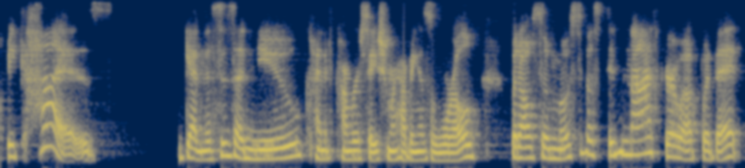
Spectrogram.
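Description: On a muffled recording, a consent educator with a lowish voice is interviewed as a podcast guest. She explains her points with animation, performing the voices of the people she quotes.

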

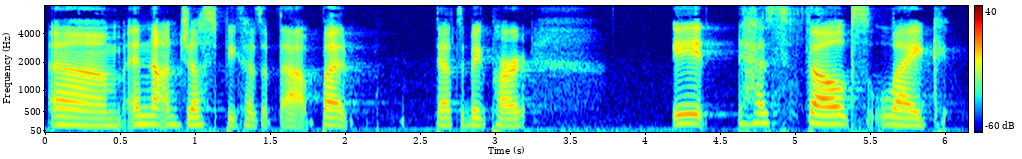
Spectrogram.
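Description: A young American woman speaks slowly in a lowish, smooth, steady voice as she tells a personal story in relaxed conversation. She rambles, leans hard on "like" and "um," and frequently restarts her sentences.

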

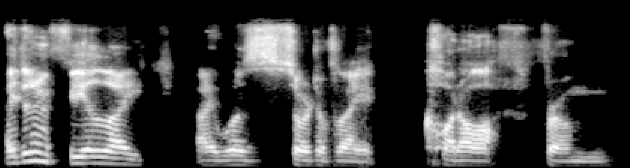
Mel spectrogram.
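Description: A man's voice: on the low side, animated, slow pace, no room sound. Man, young adult, Hungarian accent, native Hungarian speaker, casual interview guest, hesitant, many restarts. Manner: hesitant, searching for words, frequent restarts.

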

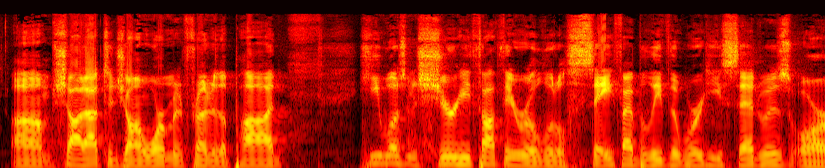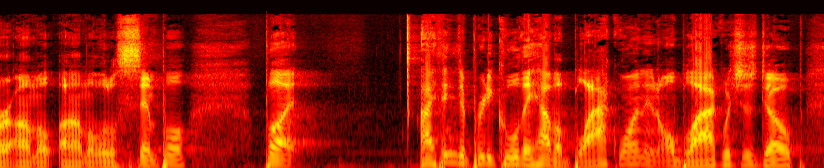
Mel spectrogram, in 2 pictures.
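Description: A young man hosts a casual football podcast in a chatty way, full of ums and restarts. He has an everyday, mid-height voice. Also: mid-range voice. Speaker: podcast host. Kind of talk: casual sports podcast chat.

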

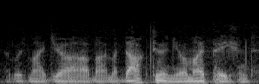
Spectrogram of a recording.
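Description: Doctor Kildare, deep-voiced earnest doctor. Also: male voice, steady tone, a little fast, a little mellow. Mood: firm, earnest. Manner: earnest, persuasive. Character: earnest, caring male doctor. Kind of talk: 1940s-50s radio drama acting. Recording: dull, noisy old radio recording.

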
